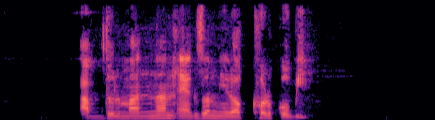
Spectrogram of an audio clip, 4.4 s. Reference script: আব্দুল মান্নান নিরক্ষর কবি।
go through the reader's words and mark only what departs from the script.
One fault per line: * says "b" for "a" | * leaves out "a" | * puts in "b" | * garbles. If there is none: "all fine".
* puts in "একজন"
